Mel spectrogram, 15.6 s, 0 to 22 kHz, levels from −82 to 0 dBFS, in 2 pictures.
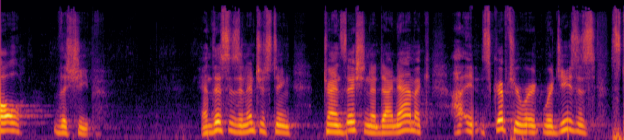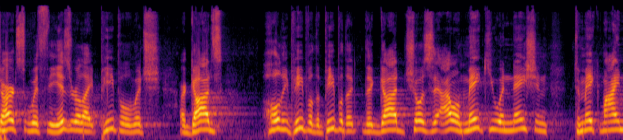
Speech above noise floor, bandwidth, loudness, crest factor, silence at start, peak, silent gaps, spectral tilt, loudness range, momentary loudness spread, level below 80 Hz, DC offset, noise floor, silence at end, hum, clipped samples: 38 dB; 19 kHz; -17 LUFS; 16 dB; 0 s; 0 dBFS; none; -5 dB/octave; 6 LU; 13 LU; -48 dBFS; under 0.1%; -54 dBFS; 0 s; none; under 0.1%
